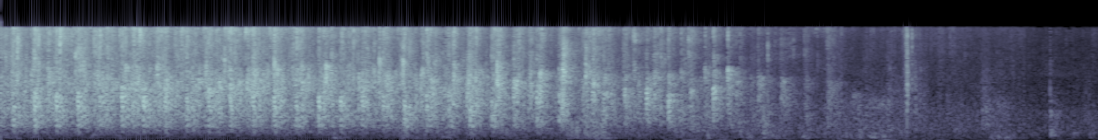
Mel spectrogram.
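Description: A crowd breaks into steady applause, many hands clapping together in a dense wash that thins out and fades over about ten seconds, with a few scattered claps lingering at the end.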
